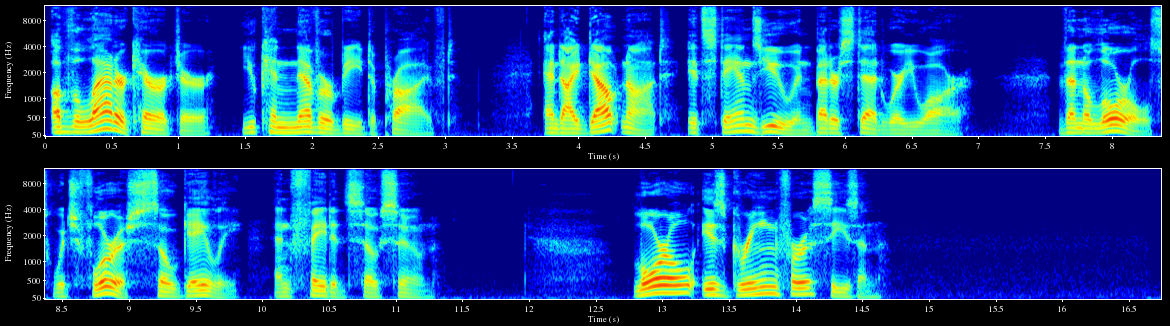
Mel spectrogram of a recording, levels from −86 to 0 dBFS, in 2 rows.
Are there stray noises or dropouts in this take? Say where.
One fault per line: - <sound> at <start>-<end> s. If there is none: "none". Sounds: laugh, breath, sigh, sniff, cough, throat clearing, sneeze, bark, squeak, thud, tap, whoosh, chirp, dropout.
none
